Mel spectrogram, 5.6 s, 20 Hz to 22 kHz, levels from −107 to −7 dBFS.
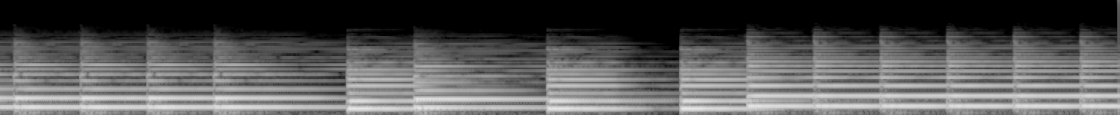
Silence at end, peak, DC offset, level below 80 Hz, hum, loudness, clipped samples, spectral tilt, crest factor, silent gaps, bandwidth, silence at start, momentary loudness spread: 0 s; -10 dBFS; under 0.1%; -62 dBFS; none; -23 LUFS; under 0.1%; -7.5 dB/octave; 12 dB; none; 6.2 kHz; 0 s; 4 LU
